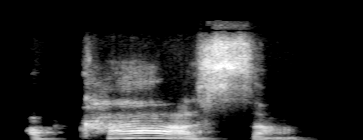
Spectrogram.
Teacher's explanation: 二调音，也就是说它的重音是在第二个假名上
